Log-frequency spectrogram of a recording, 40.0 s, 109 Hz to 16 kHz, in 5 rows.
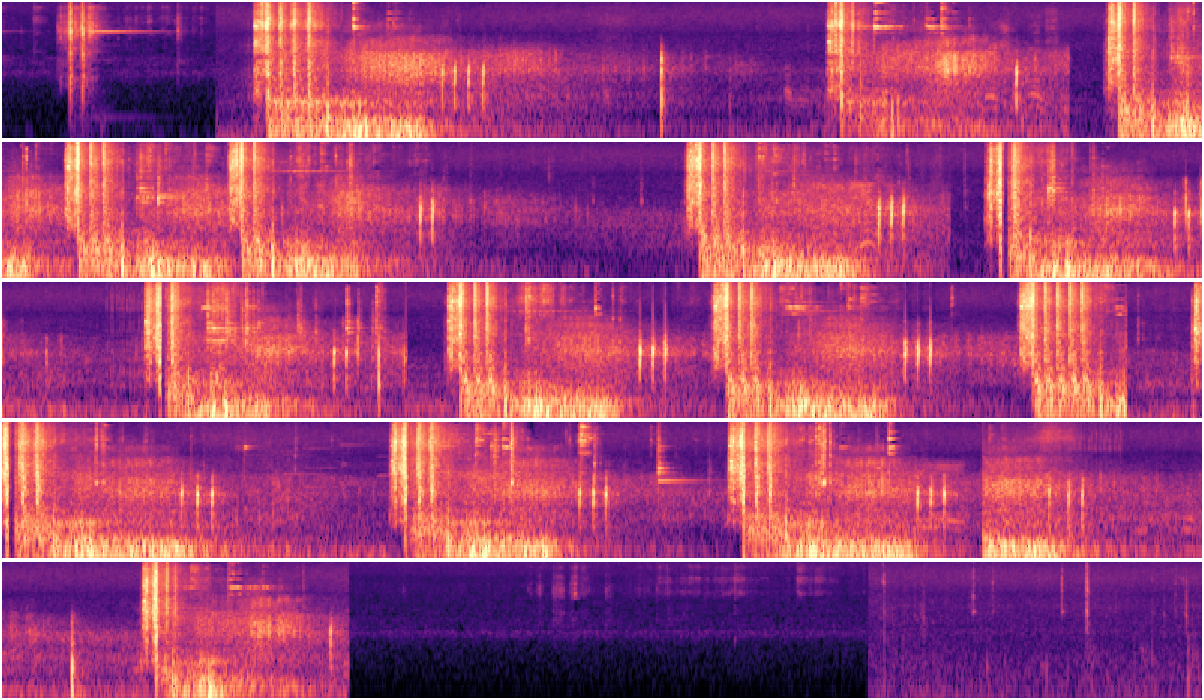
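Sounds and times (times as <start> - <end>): rolling gunfire echo: 1.5 - 34.4
heavy machine gun bursts: 16.9 - 22.2, 22.8 - 28.1.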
